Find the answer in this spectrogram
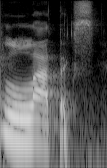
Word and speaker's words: látex: Então, vocês perceberam que a palavra é látex. O acento tônico é no lar e não no tes.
